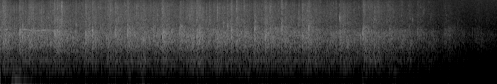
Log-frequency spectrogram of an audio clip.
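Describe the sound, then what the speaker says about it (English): An audience at a summit applauds in a dense, even wash of clapping that holds steady and then fades out toward the end, with no voices over it. "you can clap for yourselves for that"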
